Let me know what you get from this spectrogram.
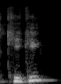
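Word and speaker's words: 危機: And the Japanese word for crisis is pronounced as kiki.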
